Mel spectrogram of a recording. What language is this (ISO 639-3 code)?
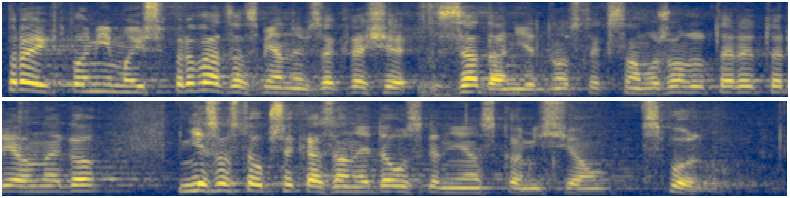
pol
